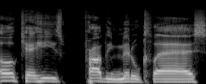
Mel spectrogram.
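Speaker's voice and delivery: ordinary delivery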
